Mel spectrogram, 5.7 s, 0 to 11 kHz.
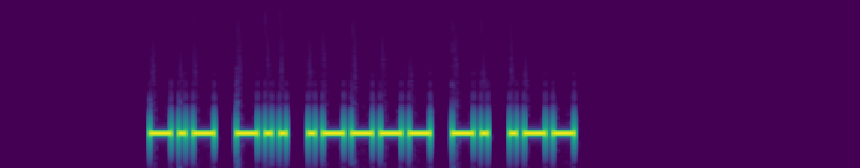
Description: Morse code, heard as a keyed tone, about 25 wpm, 700 Hz. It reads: KD1NW
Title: USA Call Signs - 5 Characters - Repeated 3x - 25wpm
